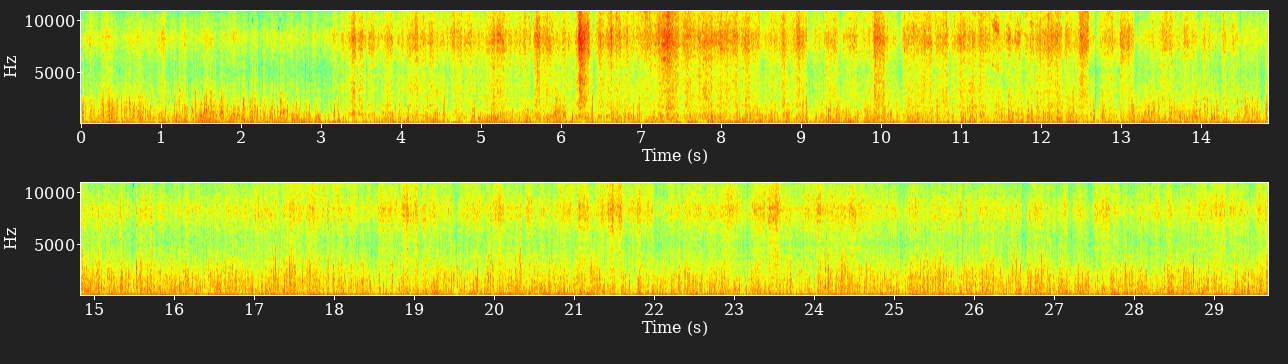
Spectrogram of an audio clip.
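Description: Steady rumble of the Udyan Express passenger train running at speed, heard from on board, with heavy wind buffeting the microphone.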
